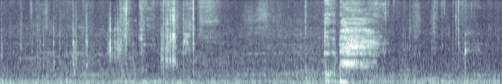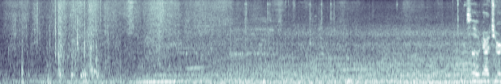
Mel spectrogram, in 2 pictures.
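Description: A car's engine and road noise heard from inside the cabin while driving, a steady low rumble that grows louder about two-thirds of the way through as the car picks up speed.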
